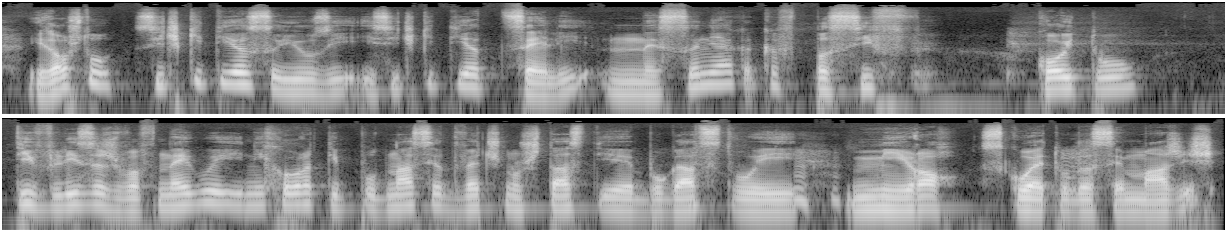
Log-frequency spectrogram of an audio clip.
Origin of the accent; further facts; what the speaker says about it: Bulgaria; каквито сме повечето българи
